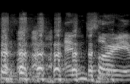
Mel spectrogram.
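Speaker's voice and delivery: laughing. Real, not acted. Laughing apology at the cartoon rule.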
